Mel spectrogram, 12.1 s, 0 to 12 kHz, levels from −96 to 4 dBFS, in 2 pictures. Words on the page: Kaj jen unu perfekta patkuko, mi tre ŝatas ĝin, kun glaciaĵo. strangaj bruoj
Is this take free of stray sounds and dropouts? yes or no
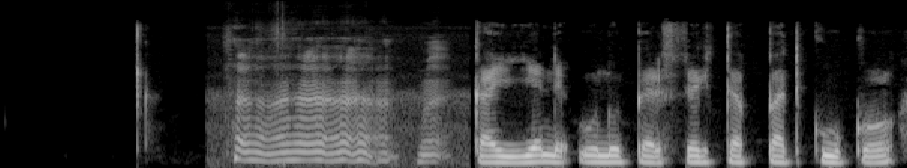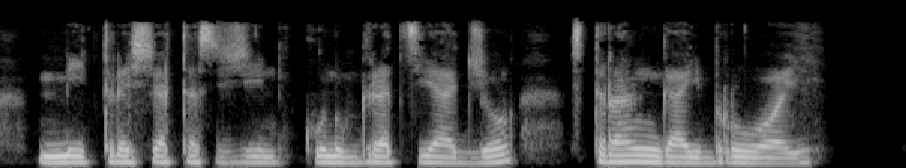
no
